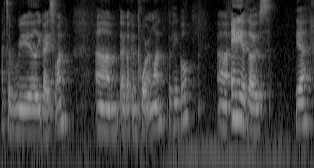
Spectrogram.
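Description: Amid noticeable background noise, a woman with a fairly low pitch talks at a fairly slow pace, her lively intonation broken by long, frequent pauses. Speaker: meditation teacher. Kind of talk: guided meditation. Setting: guiding a group in a room. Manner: explanatory, conversational in the talk portion.

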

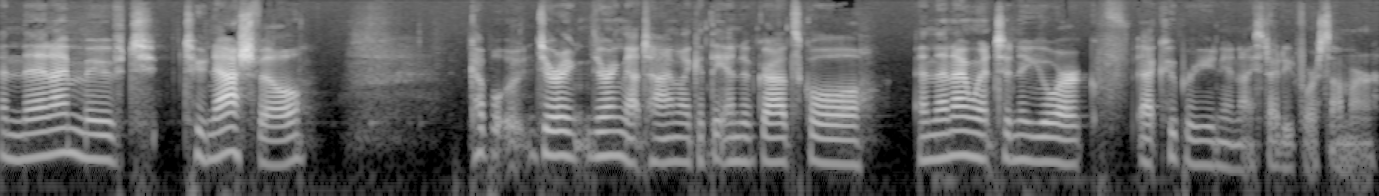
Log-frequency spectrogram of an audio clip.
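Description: A woman with an American accent talks at a moderate pace in an ordinary speaking voice, fairly low in pitch with fairly even intonation. Her loudness swings a lot on a very clean recording with a silent background. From Arkansas, US South, rural small towns. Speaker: visual artist and art educator. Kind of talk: casual chat. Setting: artist's studio.

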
